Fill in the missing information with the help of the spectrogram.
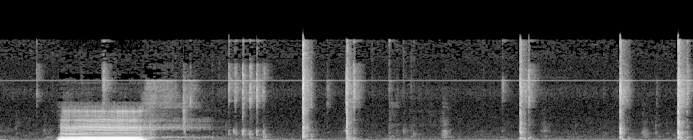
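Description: A loud, low electronic beep lasting under a second, starting and stopping abruptly: the computer's alert beep, the kind this Linux system gives when Tab is pressed in the terminal. After it come several single keystrokes on a laptop keyboard.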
